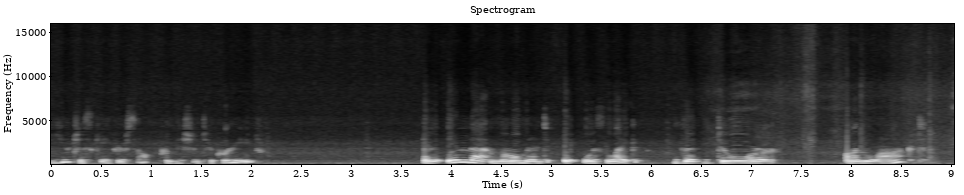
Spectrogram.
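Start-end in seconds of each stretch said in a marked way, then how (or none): 0.0-2.1 hushed, almost whispered little inner voice. Retelling a little inner voice that answered the speaker's question, near whisper. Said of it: "almost at a whisper level".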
